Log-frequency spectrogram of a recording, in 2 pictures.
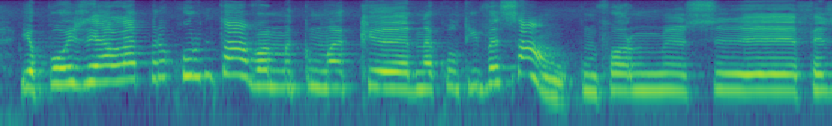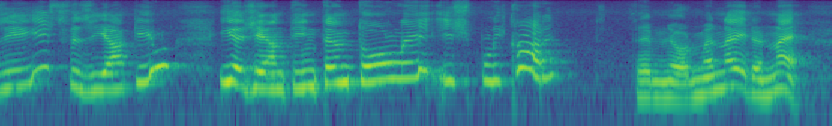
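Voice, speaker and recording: Noticeable background noise sits behind a woman whose high pitch moves in very wide swings. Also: fairly slow pace. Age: 60s. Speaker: villager. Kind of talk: documentary interview.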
